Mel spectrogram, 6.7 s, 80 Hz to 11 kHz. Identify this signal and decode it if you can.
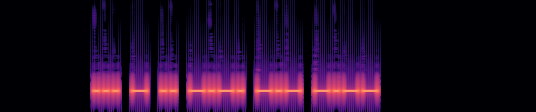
Morse code, heard as a keyed tone, about 20 wpm, 700 Hz. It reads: STICKY
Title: Build A Word - 3 Letters At A Time - 6-Letter Words - 20wpm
